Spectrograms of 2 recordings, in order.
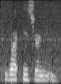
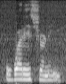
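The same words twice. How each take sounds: First: Said in the usual way. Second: "what is" run together with a tapped r, "whar is". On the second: Shown as a demonstration. Teacher shows English speakers' T, "what is" as "whar is". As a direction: flap the t of what into a Spanish r. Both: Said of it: "la hacen sonar como si fuera una R".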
